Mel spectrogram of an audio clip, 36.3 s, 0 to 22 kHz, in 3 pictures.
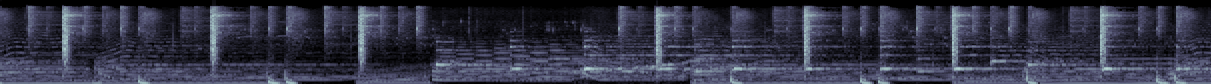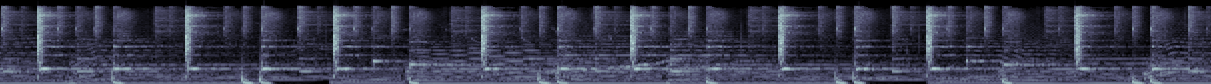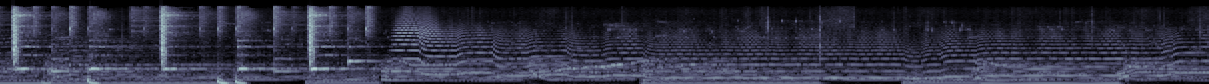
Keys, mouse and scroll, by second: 8.1 click, 8.7-16.8 drag, 16.8 Delete, 18.0 click, 27.1 click, 28.8 click, 34.9-36.3 drag.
